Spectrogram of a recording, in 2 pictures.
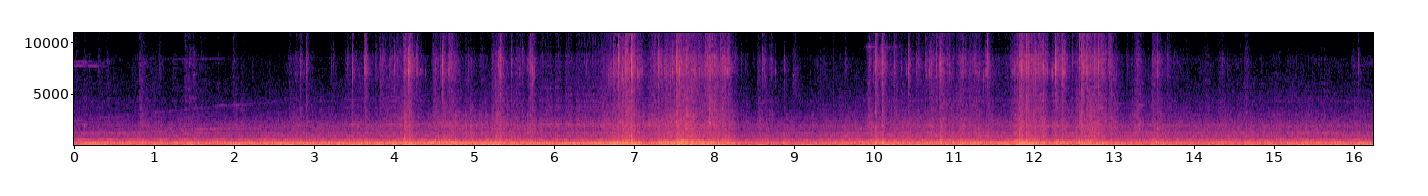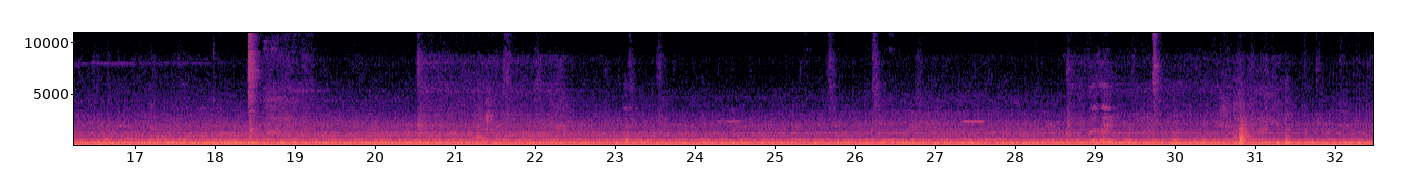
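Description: Cabin sound of a London double-decker bus: the drivetrain hums and shifts in pitch while moving, with loud rattles about seven and twelve seconds in. From about fifteen seconds on, the sound settles into a steady low drone.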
